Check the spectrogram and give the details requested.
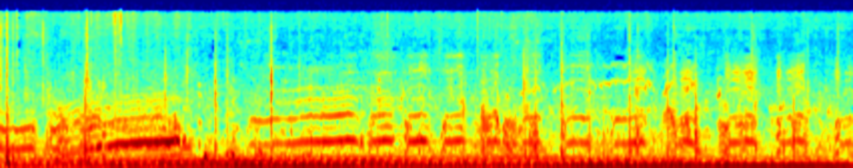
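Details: Relaxed flock of chickens: a long, drawn-out rising call opens, then a run of short harmonic clucks from several birds over a steady low hum.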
